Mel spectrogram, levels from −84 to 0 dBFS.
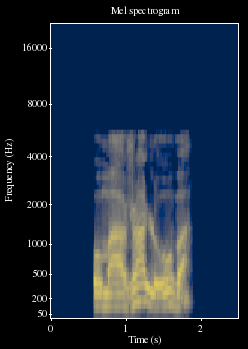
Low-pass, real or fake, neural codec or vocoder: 5.4 kHz; real; none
